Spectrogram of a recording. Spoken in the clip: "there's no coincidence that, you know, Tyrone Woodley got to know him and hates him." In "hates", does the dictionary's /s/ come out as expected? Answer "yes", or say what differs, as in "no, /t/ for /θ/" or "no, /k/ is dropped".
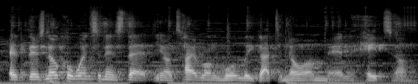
yes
